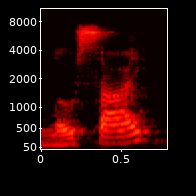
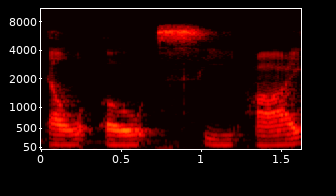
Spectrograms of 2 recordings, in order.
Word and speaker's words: loci: its locus loc us if you're talking about the plural form that is lo sy l o c i sometimes pronounced loci loc i but locus is the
